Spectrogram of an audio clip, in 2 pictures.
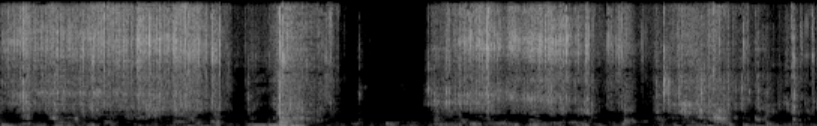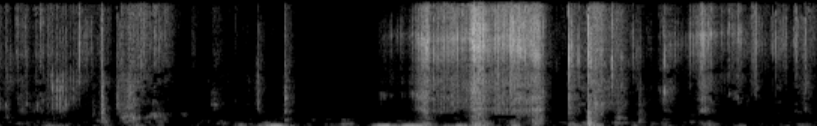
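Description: A solid yellow rectangular soap bar held in the hand is scored and shaved with a metal box cutter blade. Crisp, bright scraping and shaving rasps come in three longer bursts separated by brief pauses, with short ticks and crumbly flicks in between.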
